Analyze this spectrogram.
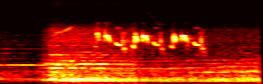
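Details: Sooty-headed bulbul song used as a lure for other bulbuls: a brief, fairly soft run of quick chattering notes over low background hum.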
